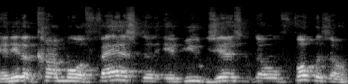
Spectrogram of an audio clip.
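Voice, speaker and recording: A fairly slow, somewhat breathy voice with a dark, mellow tone, ordinary pitch variation, and an American accent. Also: man. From US South, Memphis, Tennessee. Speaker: church podcast co-host. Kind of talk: casual chat.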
